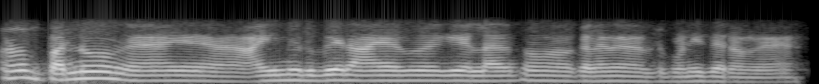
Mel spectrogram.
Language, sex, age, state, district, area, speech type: Tamil, male, 18-30, Tamil Nadu, Nagapattinam, rural, conversation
